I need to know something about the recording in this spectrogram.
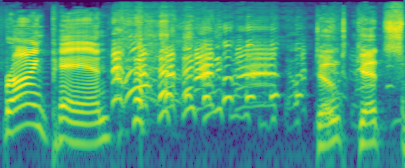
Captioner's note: laughing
